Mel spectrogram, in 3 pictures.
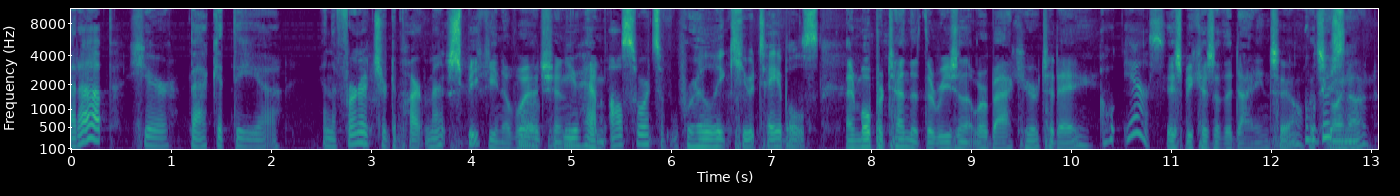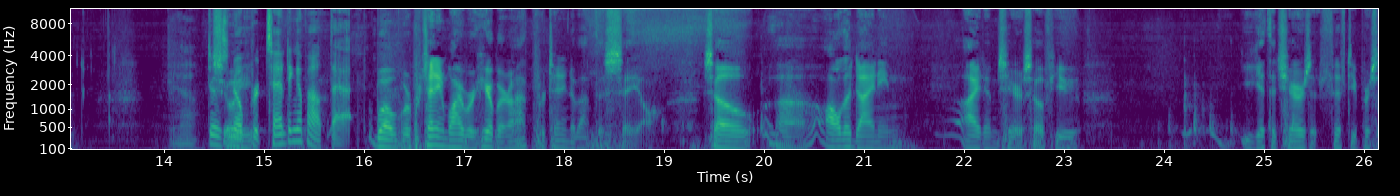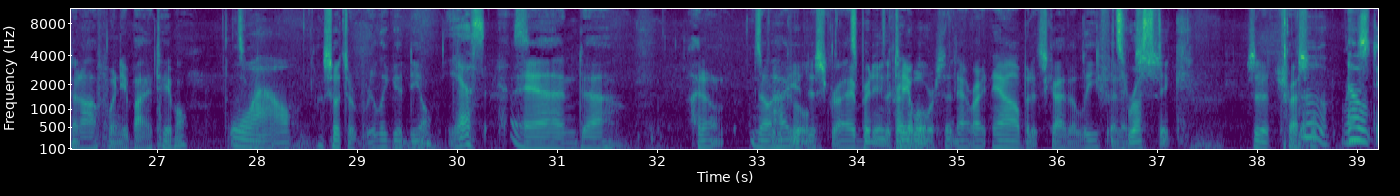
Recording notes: Plant Experts Live at Prairie Gardens.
